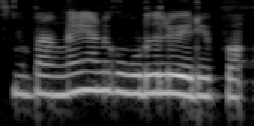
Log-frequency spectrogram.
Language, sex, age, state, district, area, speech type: Malayalam, female, 45-60, Kerala, Wayanad, rural, spontaneous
